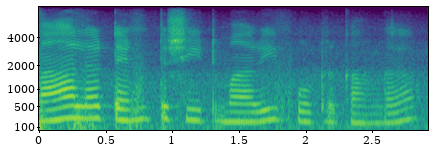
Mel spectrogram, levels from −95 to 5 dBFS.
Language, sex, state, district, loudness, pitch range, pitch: Tamil, female, Tamil Nadu, Chennai, -17 LUFS, 190-240 Hz, 220 Hz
